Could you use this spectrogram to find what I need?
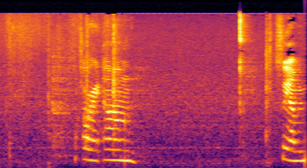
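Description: A young woman speaks calmly close by.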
